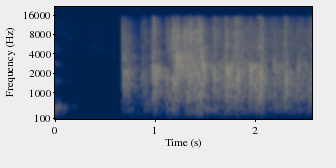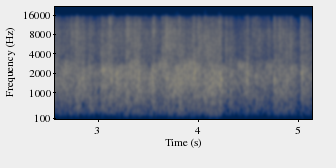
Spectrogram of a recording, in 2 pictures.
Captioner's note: crowd applause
